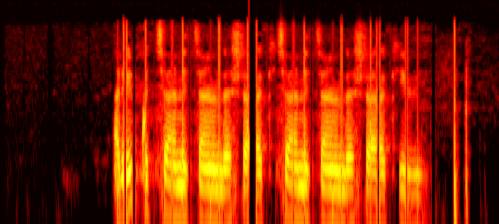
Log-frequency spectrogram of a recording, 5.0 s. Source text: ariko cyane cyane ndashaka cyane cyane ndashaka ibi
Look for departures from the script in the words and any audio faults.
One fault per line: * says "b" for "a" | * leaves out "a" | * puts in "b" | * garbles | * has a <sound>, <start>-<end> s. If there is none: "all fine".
* has a dropout, 2.5-2.6 s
